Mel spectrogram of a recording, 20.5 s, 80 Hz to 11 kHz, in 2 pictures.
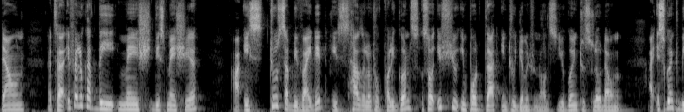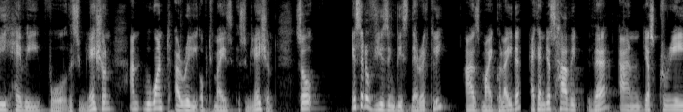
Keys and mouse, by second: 0.1-5.8 typing, 7.8 `, 10.9 `, 11.6 space, 12.8 space, 14.9 `, 16.3 click, 19.5 shift+a.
